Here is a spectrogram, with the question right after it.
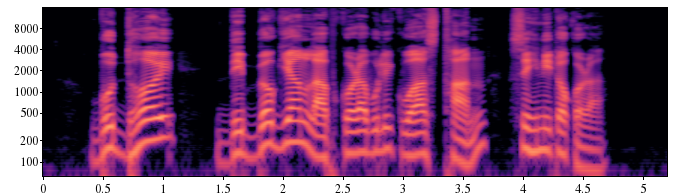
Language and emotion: Assamese, neutral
